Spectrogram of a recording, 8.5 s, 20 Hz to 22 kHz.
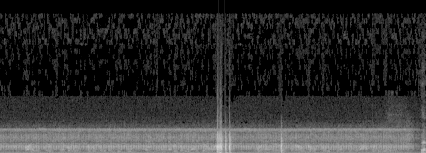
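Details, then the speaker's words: Canadian General Electric C701 console receiver on the bench, tuned near 590 on AM. Steady hiss with sharp crackle bursts, probably from a thermostatic control in the house rather than the radio. This is interference crackle on AM reception. "crackle is something probably in my house some thermostatic control operating not nothing to do with the radio probably"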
